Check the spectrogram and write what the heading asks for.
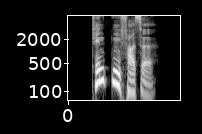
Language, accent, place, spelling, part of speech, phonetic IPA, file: German, Germany, Berlin, Tintenfasse, noun, [ˈtɪntn̩ˌfasə], De-Tintenfasse.ogg
- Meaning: dative of Tintenfass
